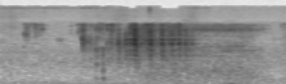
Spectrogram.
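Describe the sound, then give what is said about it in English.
Dice clatter and tumble across a table, a quick flurry of sharp clicks that settles after about a second; fairly quiet, with no voices. The dice are rolled for a constitution saving throw. “Oh, let me get my dice. I was not expecting to roll yet.”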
